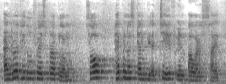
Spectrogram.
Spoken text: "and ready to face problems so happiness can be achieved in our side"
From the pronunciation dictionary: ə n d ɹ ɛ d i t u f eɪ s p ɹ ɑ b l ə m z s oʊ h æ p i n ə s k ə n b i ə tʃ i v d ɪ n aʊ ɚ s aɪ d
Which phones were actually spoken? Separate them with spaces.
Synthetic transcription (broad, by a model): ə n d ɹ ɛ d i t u f eɪ s p ɹ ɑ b l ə m s oʊ h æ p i n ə s k ə n b i ə tʃ i v d ɪ n aʊ ɚ s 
